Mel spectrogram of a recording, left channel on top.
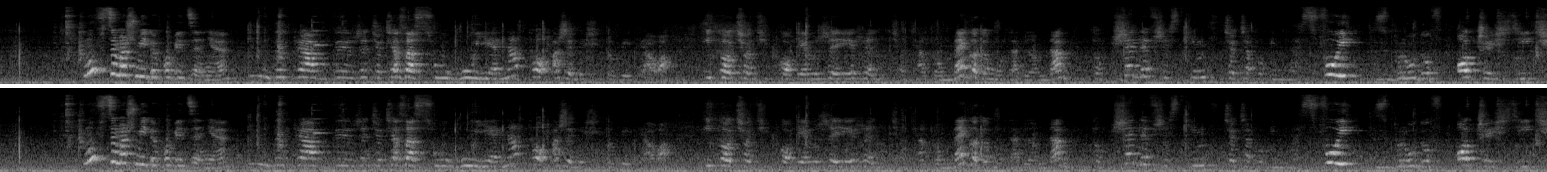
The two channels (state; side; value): noise; right; hum, 8 dB below the sound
